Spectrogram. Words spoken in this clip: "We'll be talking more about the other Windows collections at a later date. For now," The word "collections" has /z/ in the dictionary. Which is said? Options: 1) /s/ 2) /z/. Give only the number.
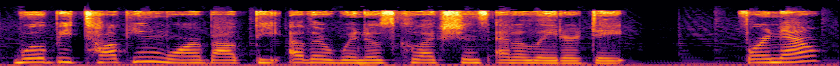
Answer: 2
